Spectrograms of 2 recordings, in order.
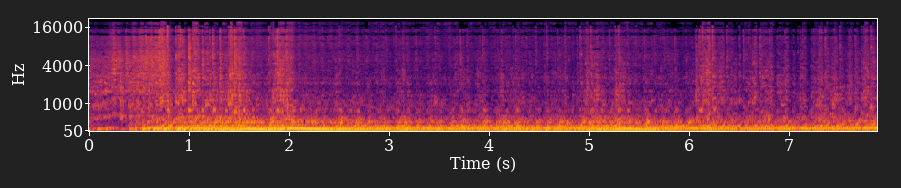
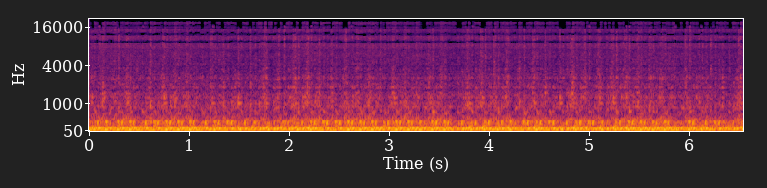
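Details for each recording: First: Budget $500 283 small-block Chevy with Turbo 350 in 1985 Oldsmobile Cutlass, headers said not to fit properly, driving slowly in the yard: heavy, uneven loping low rumble with irregular beat; runs rough, needs a lot of fine tuning. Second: Budget 283 small-block Chevy with vacuum-secondary carb, freshly swapped into 1985 Oldsmobile Cutlass with turbo 350: deep even V8 idle with steady lumpy pulses, no knocks or misses; ran full cycle, thermostat works; normal idle.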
